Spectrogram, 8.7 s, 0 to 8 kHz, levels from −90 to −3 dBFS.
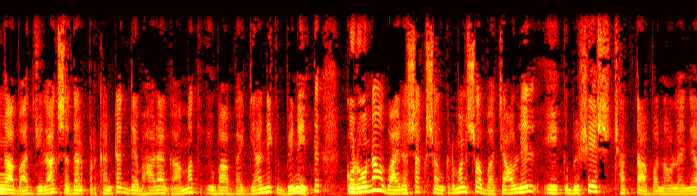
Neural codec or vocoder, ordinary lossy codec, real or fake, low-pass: none; none; real; 7.2 kHz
